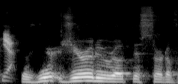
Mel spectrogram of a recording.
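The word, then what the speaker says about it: Giraudoux: source material for this is french right yeah girodu wrote this sort of like fantastical you know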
